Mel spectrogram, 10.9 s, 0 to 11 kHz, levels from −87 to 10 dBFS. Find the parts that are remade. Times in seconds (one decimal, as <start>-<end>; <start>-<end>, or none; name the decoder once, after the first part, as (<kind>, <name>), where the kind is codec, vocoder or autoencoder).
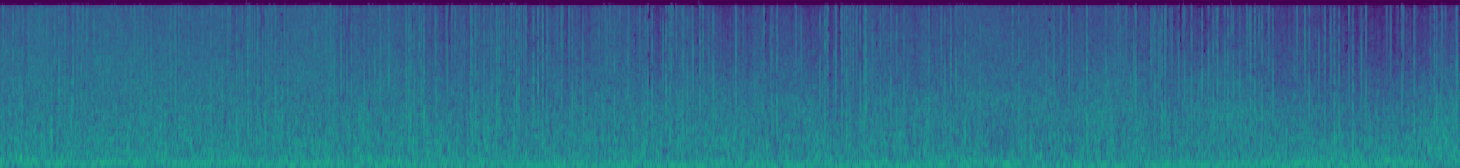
none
